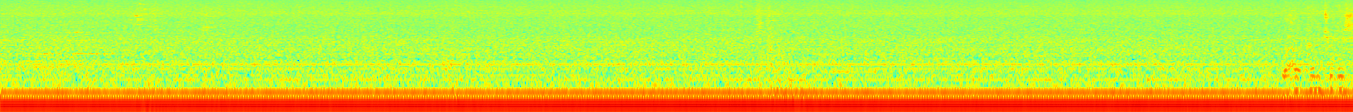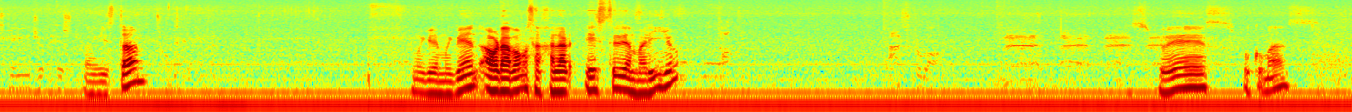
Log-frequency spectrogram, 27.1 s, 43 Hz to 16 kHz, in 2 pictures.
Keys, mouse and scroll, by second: 0.0 click, 2.2 click, 2.5 click, 5.1 click, 5.5 click, 5.8 click, 6.2 click, 6.5 click, 6.9 click, 7.2 click, 7.5 click, 8.4 click, 8.7 click, 8.9 click, 9.4 click, 9.7 click, 10.0 click, 10.3 click, 10.6 click, 10.9 click, 11.1 click, 11.4 click, 11.9 click, 12.1 click, 12.4 click, 12.7 click, 13.2 click, 13.6 click, 19.8 click, 20.2 click, 20.5 click, 21.5 click, 21.9 click, 22.2 click, 22.5 click, 22.8 click, 23.1 click, 23.4 click, 23.8 click, 24.1 click, 24.4 click, 24.7 click, 25.0 click, 25.3 click, 25.6 click, 26.0 click, 26.3 click, 26.6 click, 26.9 click.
